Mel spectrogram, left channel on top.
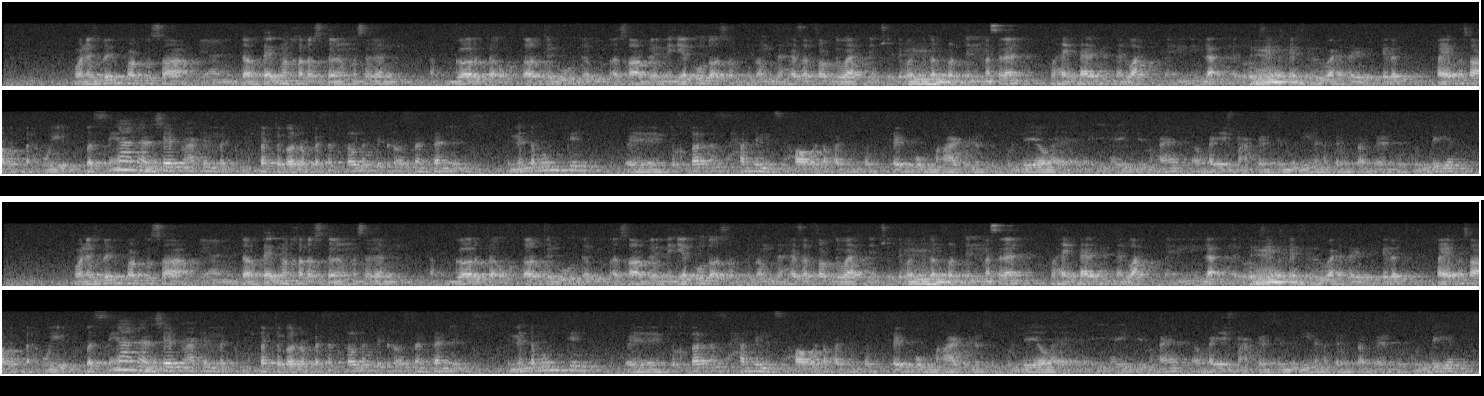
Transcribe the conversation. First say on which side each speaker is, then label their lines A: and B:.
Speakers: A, on the left (about 50°); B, on the left (about 65°).
A: هو بالنسبة لي الحوار ده صعب يعني انت تقريبا خلاص تمام مثلا أجرت أو اخترت الأوضة بيبقى صعب لأن هي الأوضة أصلا بتبقى مجهزة لفرد واحد يعني مش هتبقى
B: امم
A: الأوضة لفردين مثلا وهيديها لك أنت لوحدك فاهمني لا هي الأوضة
B: فهمت
A: مثلا هيبقى
B: فهمت
A: فيها سرير واحد حاجة زي كده فهيبقى صعب التحويل بس يعني أنا شايف معاك إنك محتاج تجرب بس أنا كنت أقول لك فكرة أصلا تانية إن أنت ممكن آه، تختار بس حد من صحابك او حد انت بتحبه معاك في نفس الكليه وهيجي معاك او هيعيش معاك في نفس المدينه حتى لو مش معاك في نفس الكليه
